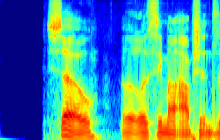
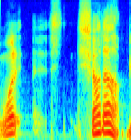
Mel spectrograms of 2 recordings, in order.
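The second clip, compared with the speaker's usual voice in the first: higher, lightly voiced wife snapping back; a hint of the wife telling him to shut up; mock wife; 12 semitones higher than usual. Husband imitating his wife brushing off his advice, mildly mocking.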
